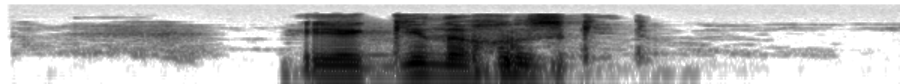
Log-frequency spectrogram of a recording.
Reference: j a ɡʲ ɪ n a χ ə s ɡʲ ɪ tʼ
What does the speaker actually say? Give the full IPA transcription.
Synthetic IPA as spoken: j a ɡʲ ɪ n a χ ə z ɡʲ i tʼ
